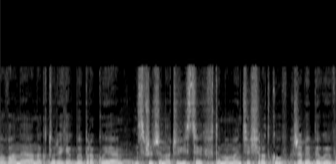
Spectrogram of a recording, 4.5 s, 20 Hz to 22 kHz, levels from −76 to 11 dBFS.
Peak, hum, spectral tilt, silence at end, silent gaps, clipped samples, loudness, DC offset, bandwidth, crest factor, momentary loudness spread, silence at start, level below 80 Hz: -2 dBFS; none; -5.5 dB/octave; 0 s; none; under 0.1%; -16 LUFS; under 0.1%; 13.5 kHz; 14 dB; 3 LU; 0 s; -40 dBFS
